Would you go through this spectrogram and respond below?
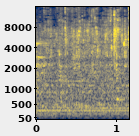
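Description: Chicken stock pours steadily into a tin can of pasta sauce to rinse it out, a continuous close splashing trickle of liquid with no talk.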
